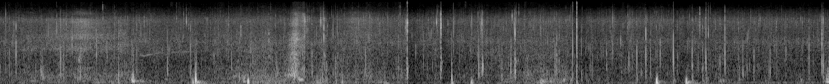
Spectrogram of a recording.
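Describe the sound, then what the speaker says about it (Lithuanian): Rain and hail pelt down steadily through a thunderstorm at night, a dense hiss broken by scattered sharp ice ticks and taps close by. "Perkūnija ir kruša."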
